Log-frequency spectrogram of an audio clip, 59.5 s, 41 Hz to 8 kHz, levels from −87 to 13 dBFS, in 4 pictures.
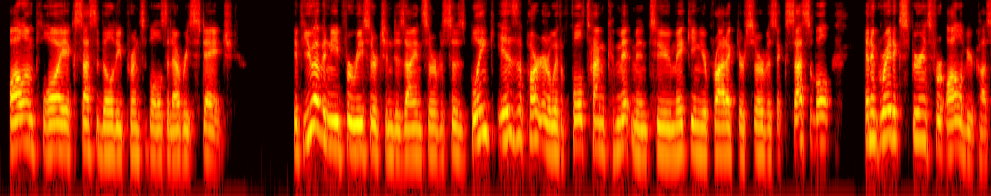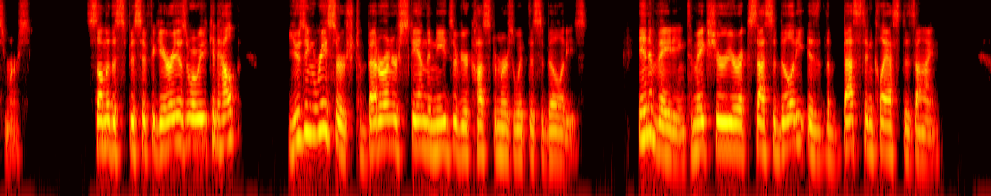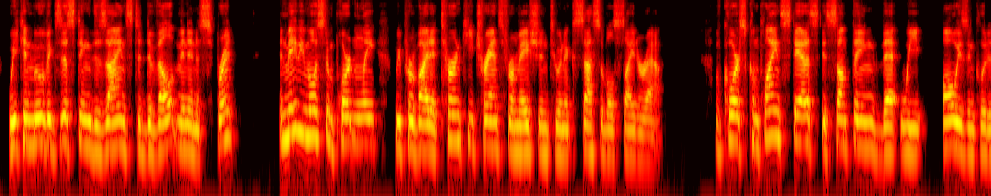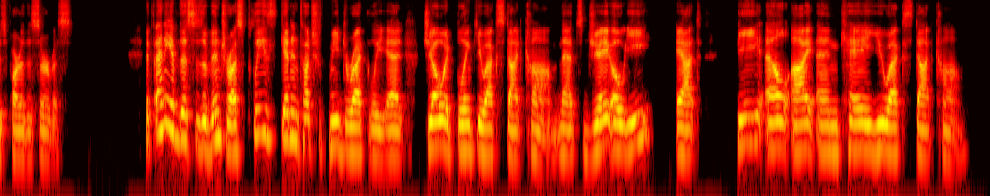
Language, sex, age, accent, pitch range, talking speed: English, male, 40-59, American, 130-175 Hz, 135 wpm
